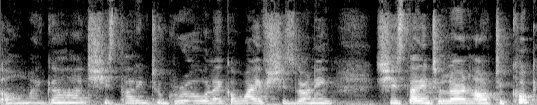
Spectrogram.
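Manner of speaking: high, hushed, amazed murmur; husband marvels quietly to himself at his wife learning. Retold or imitated. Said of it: "Rishu being like".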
